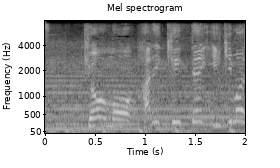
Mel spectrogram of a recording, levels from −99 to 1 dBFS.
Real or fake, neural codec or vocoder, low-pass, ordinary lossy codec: real; none; 7.2 kHz; none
